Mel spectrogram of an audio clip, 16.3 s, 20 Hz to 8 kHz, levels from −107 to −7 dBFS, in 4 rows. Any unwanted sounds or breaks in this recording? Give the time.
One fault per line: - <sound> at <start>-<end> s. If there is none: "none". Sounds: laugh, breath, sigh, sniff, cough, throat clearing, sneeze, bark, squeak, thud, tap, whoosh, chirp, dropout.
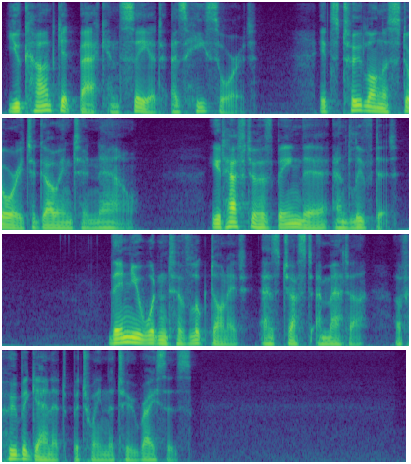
none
